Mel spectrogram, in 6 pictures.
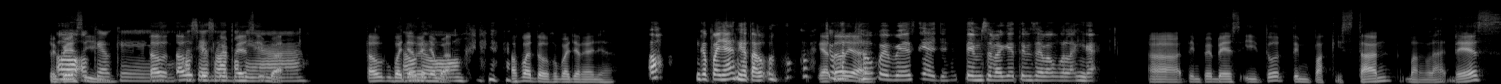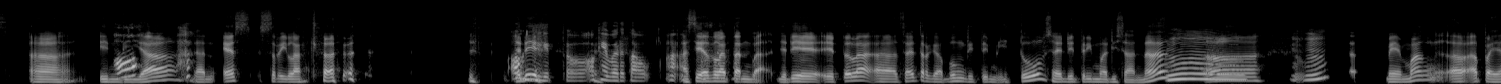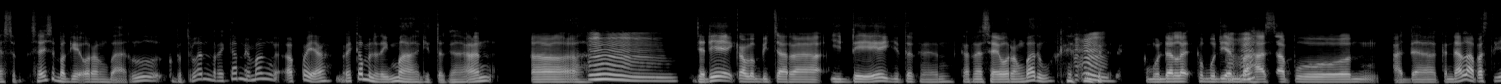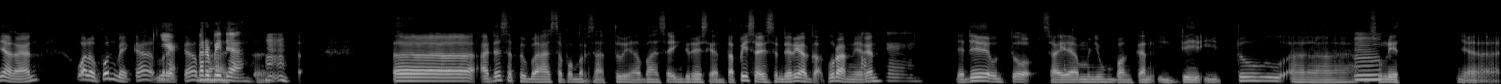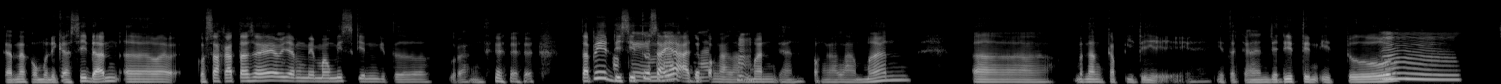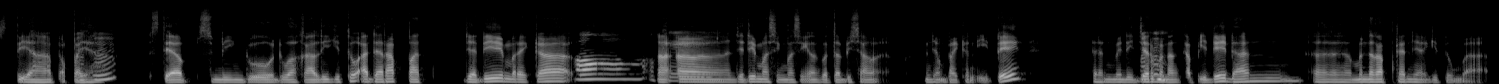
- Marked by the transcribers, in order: other background noise; chuckle; chuckle; laughing while speaking: "cuma tau PBSI aja"; chuckle; other noise; chuckle; chuckle; chuckle
- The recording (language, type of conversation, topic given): Indonesian, podcast, Bagaimana kamu menyeimbangkan ide sendiri dengan ide tim?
